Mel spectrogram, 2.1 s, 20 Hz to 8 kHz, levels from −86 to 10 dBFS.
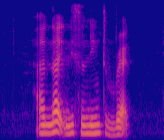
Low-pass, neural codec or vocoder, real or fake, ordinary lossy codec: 7.2 kHz; autoencoder, 22.05 kHz, a latent of 192 numbers a frame, VITS, trained on one speaker; fake; none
